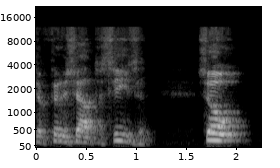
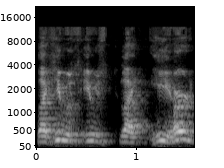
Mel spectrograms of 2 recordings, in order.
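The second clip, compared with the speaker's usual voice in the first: plain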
